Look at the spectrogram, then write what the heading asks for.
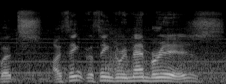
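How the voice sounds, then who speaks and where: The man's voice is fairly high in pitch, with noticeable background noise behind it. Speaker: assembly manager. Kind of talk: interview answer.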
